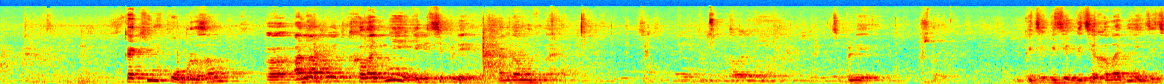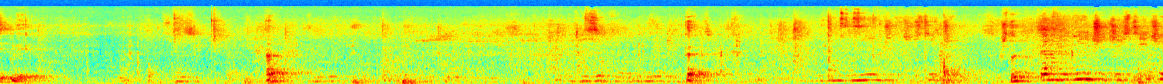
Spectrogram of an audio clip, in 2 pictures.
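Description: A middle-aged man speaks with animation, as if lecturing to a room.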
